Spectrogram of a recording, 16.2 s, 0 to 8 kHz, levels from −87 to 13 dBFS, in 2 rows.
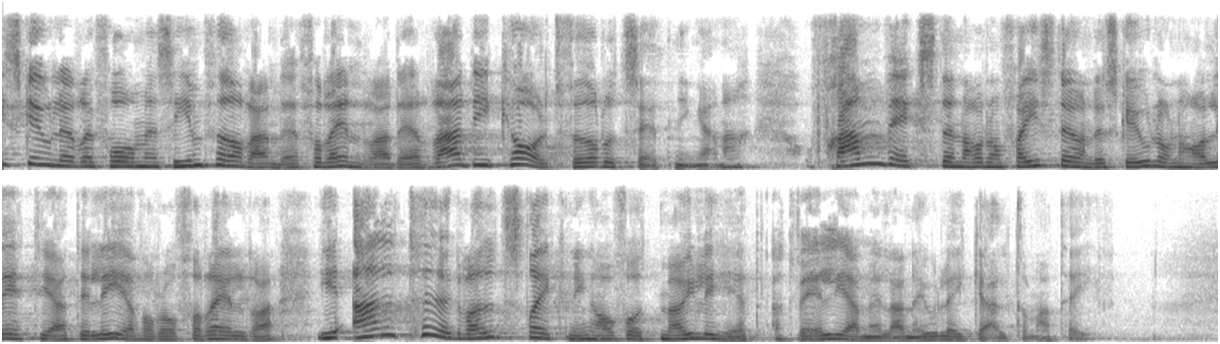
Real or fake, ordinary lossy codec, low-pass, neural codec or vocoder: fake; none; 7.2 kHz; vocoder, 44.1 kHz, 128 mel bands every 512 samples, BigVGAN v2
